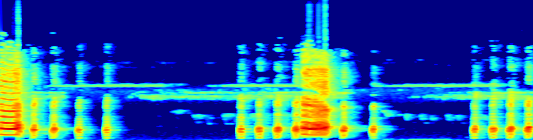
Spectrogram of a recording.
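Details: Hen red junglefowl cackles: a burst of clucks, a quiet gap, then more clucks building to a loud grating squawk, followed by further short clucks. A faint steady high whine runs throughout.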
